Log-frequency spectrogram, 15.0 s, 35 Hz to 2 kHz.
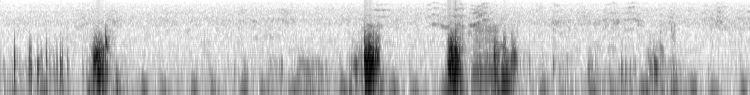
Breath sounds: Inhalation: 1.72-2.22 s, 7.19-7.69 s, 8.90-9.40 s
Exhalation: 9.45-10.45 s
Wheeze: 9.45-10.45 s
Crackles: 7.19-7.69 s, 8.90-9.40 s

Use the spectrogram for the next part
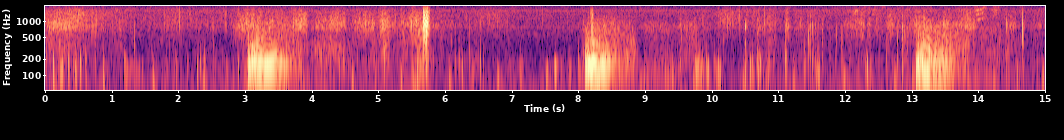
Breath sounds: Inhalation: 2.96-3.91 s, 8.05-8.93 s, 13.03-13.90 s
Rhonchi: 2.96-3.91 s, 8.05-8.93 s, 13.03-13.90 s

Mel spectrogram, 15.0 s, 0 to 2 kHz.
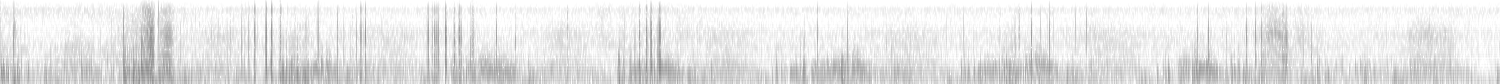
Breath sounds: Inhalation: 0.34-1.13 s, 1.74-2.35 s, 3.54-4.18 s, 5.30-6.11 s, 6.83-7.80 s, 8.82-9.57 s, 11.78-13.33 s
Exhalation: 0.00-0.34 s, 1.14-1.74 s, 2.35-3.54 s, 4.18-5.30 s, 6.11-6.83 s, 7.80-8.82 s, 9.57-10.60 s
Crackles: 0.00-0.36 s, 1.14-1.74 s, 2.35-3.54 s, 4.18-5.30 s, 6.11-6.83 s, 7.80-8.82 s, 9.57-10.60 s, 11.78-13.33 s

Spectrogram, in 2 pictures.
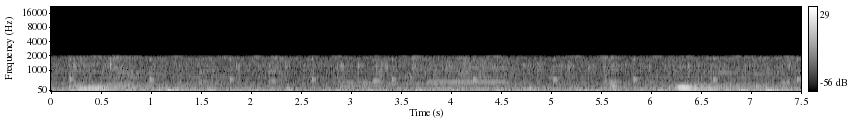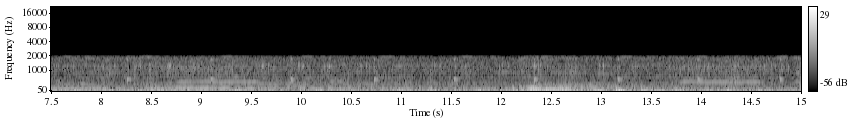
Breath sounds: Inhalation: 0.00-1.18 s, 6.03-7.55 s, 12.07-13.60 s
Wheeze: 0.14-0.59 s, 6.20-6.78 s, 12.26-12.79 s

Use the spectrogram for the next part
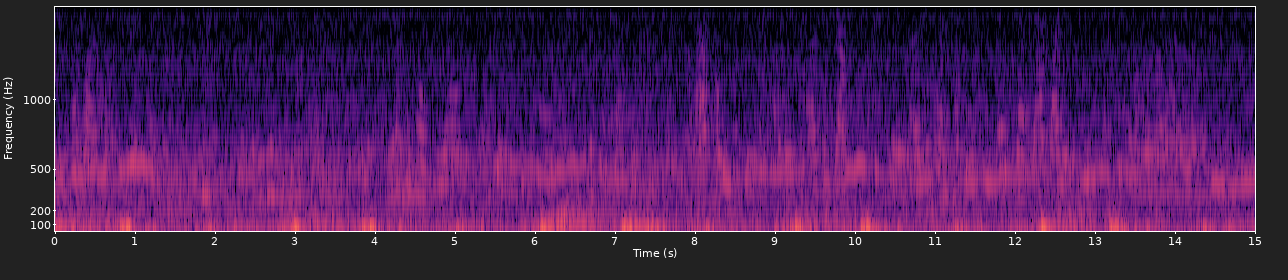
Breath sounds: Inhalation: 2.64-3.40 s, 6.00-7.05 s, 8.99-10.03 s, 12.05-12.84 s
Exhalation: 3.48-4.24 s, 7.07-7.79 s, 10.05-10.71 s, 12.88-13.68 s

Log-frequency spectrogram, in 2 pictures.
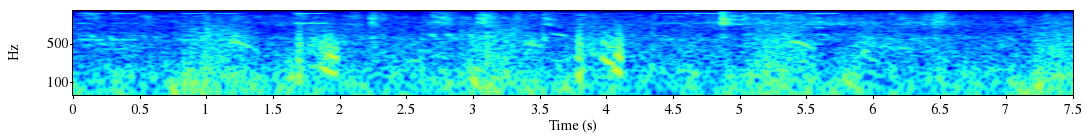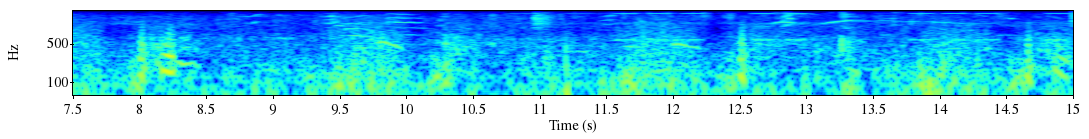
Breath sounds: Inhalation: 0.65-1.37 s, 2.81-3.53 s, 4.92-5.66 s, 7.08-7.82 s, 9.32-10.08 s, 11.54-12.24 s, 13.83-14.59 s
Exhalation: 1.52-2.24 s, 3.64-4.37 s, 5.71-6.42 s, 7.86-8.43 s, 10.21-10.91 s, 12.43-13.23 s
Wheeze: 1.52-2.24 s, 3.64-4.21 s, 5.71-6.42 s, 7.86-8.43 s, 11.54-12.24 s

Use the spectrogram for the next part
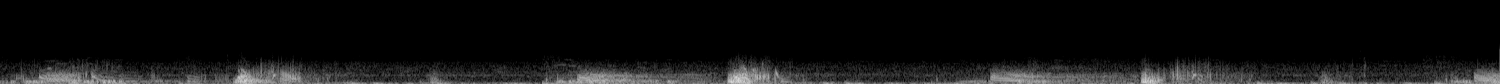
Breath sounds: Inhalation: 0.00-1.30 s, 5.44-7.20 s, 9.88-11.37 s, 14.39-15.00 s
Exhalation: 2.24-3.04 s, 7.24-7.93 s, 11.42-12.27 s
Wheeze: 5.70-7.20 s, 9.88-11.37 s, 14.74-15.00 s
Crackles: 0.00-1.30 s, 2.24-3.04 s, 7.24-7.93 s, 11.42-12.27 s

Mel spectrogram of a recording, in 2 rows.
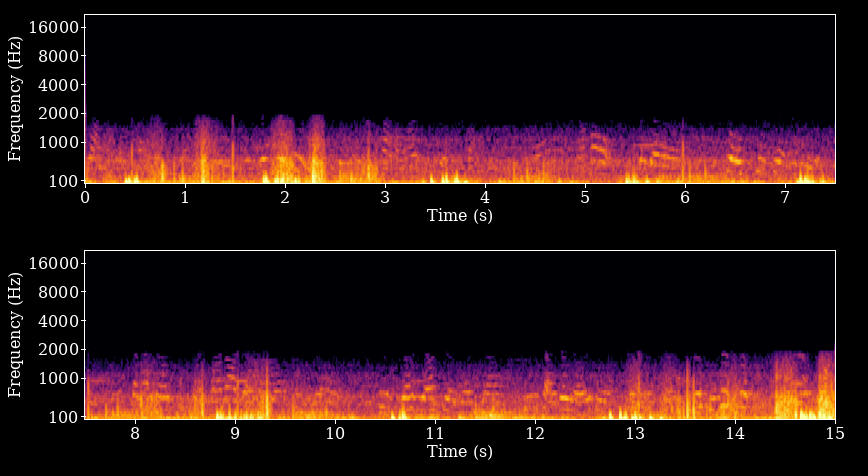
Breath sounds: Inhalation: 0.26-0.72 s, 1.69-2.34 s, 3.23-3.93 s, 5.34-5.83 s, 7.09-7.62 s, 8.80-9.44 s, 10.47-10.93 s, 12.73-13.55 s, 14.40-15.00 s
Exhalation: 0.80-1.61 s, 2.43-3.08 s, 4.03-4.98 s, 5.87-6.93 s, 7.62-8.78 s, 9.50-10.34 s, 11.23-12.52 s, 13.60-14.39 s
Crackles: 0.26-0.72 s, 1.69-2.34 s, 3.23-3.93 s, 5.34-5.83 s, 7.09-7.62 s, 8.80-9.44 s, 10.47-10.93 s, 12.73-13.55 s, 14.40-15.00 s

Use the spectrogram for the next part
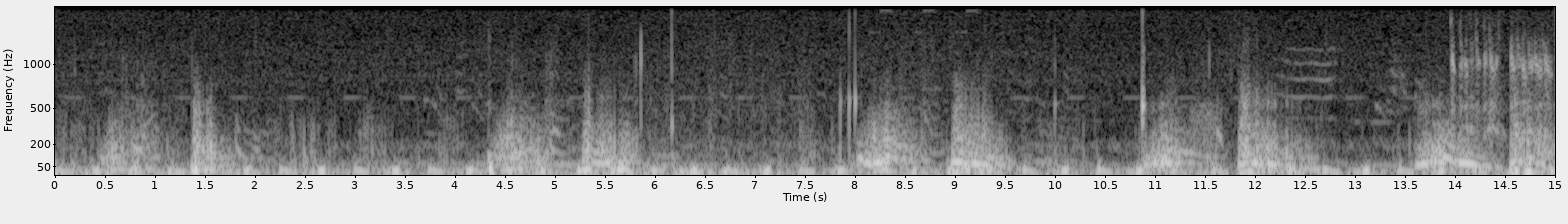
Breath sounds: Inhalation: 0.44-1.03 s, 4.27-5.05 s, 7.99-8.94 s, 10.80-11.78 s, 13.55-14.57 s
Exhalation: 1.31-2.07 s, 5.20-5.88 s, 8.99-9.68 s, 11.88-12.77 s

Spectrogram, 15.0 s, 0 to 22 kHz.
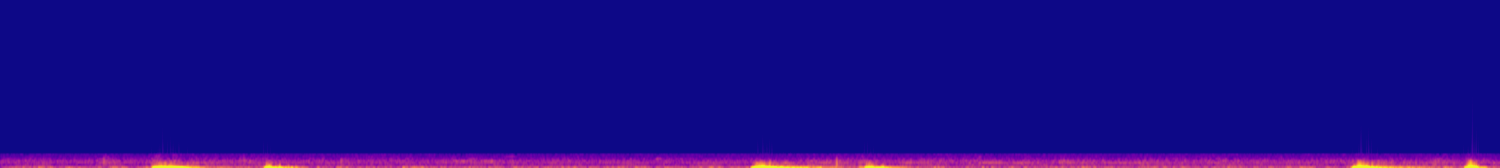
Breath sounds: Inhalation: 1.41-2.14 s, 7.45-8.51 s, 13.51-14.63 s
Exhalation: 2.54-3.08 s, 8.59-9.21 s, 14.67-15.00 s
Crackles: 1.41-2.14 s, 2.54-3.08 s, 7.45-8.51 s, 8.59-9.21 s, 13.51-14.63 s, 14.67-15.00 s

